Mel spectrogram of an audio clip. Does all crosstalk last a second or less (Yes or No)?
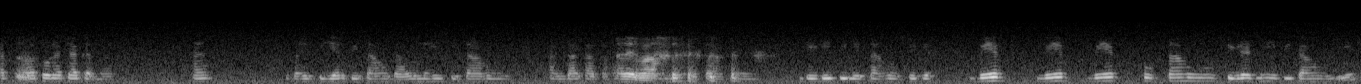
No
